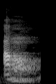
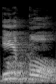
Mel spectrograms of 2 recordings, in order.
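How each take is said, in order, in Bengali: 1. শেষের q সমতলভাবে শেষ হয়, কোনো বাউন্স ছাড়া। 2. শেষের q বাউন্স দিয়ে ছাড়া হয়। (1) "এটা হয় না" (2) "বাউন্স হবে"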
